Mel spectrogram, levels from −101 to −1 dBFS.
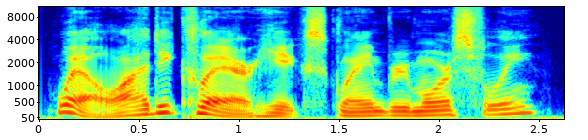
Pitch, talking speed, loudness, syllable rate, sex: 130 Hz, 135 wpm, -18 LUFS, 5.8 syllables/s, male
